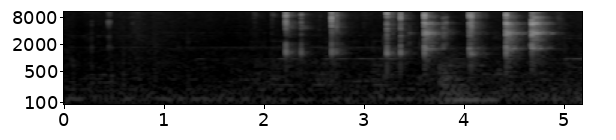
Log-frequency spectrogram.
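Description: Grated radish, carrot, beetroot and tomato are tossed together in a bowl for a fresh salad, with a series of light clinks and scrapes of a utensil against the dish, close and fairly quiet.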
